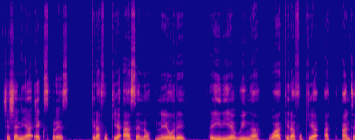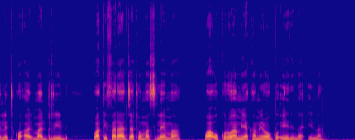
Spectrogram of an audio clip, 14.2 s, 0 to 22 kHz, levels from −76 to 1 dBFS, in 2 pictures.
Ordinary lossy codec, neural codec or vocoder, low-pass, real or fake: none; none; none; real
